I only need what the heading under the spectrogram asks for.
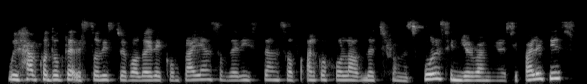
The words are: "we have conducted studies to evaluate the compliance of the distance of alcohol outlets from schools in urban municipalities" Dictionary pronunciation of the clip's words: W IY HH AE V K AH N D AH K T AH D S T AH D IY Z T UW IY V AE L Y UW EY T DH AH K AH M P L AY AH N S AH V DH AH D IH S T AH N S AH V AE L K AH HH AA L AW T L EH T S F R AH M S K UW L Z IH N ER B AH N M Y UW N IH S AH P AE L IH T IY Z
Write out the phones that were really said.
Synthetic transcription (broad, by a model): W IY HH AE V K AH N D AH K T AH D S T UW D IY S T UW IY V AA L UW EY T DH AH K AH M P L AY AH N S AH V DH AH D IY S T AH N S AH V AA L K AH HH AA L AW T L EH T S F R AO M S K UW L S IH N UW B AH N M Y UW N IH S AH P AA L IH T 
